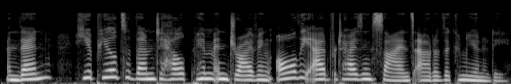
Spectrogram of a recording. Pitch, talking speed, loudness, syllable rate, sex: 230 Hz, 225 wpm, -17 LUFS, 5.9 syllables/s, female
